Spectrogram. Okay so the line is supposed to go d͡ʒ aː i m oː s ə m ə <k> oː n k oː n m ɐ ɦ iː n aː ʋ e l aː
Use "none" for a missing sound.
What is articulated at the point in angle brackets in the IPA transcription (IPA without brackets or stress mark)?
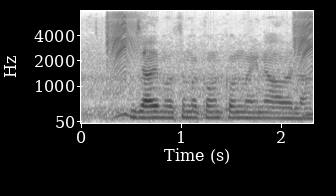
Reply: k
